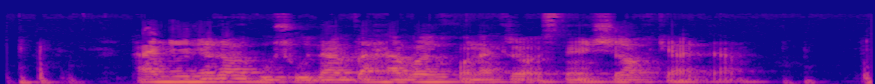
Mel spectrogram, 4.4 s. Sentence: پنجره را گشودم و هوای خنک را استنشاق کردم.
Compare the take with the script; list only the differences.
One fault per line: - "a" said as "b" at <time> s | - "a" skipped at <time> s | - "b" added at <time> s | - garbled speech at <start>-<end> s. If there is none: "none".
none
